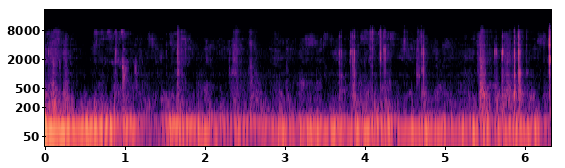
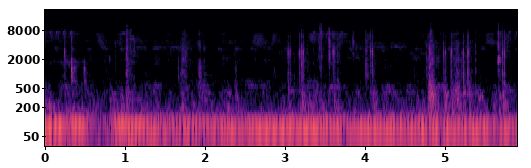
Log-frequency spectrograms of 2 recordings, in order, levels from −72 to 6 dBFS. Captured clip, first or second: second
